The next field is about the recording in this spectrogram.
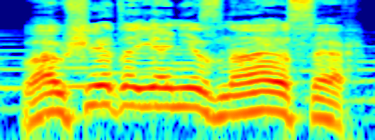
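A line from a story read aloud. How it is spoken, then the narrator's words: Cheerful reply. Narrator (Russian): бодро отвечает лысый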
